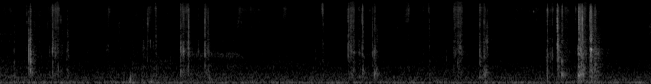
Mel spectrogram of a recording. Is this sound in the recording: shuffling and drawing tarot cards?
yes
